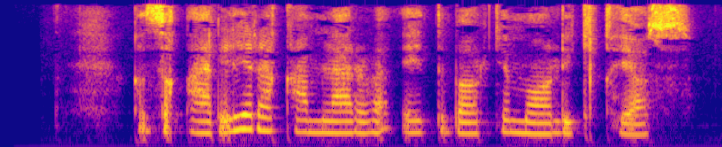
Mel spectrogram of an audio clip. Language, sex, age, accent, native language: Uzbek, female, 18-24, Toshkent shahri, Uzbek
